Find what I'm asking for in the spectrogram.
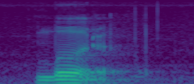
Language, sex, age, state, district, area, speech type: Marathi, male, 30-45, Maharashtra, Ratnagiri, urban, spontaneous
